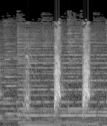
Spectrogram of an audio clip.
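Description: A small dog in the Gabriel Knight adventure game barks or yips three times in short bursts, spaced about half a second apart, over a steady low background hum.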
